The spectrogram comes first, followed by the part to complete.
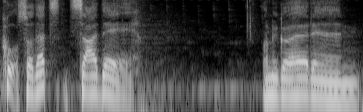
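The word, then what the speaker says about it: tsade: meant side which is kind of how the letter is pronounced Sade Sade or t z a d e mint side essentially or it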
